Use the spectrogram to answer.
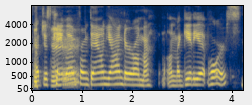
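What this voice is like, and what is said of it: Exaggerated Southern accent. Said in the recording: “that Southern accent? ... We have a Southern person on our podcast today. ... play it up. Play it up for the, for the people.”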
